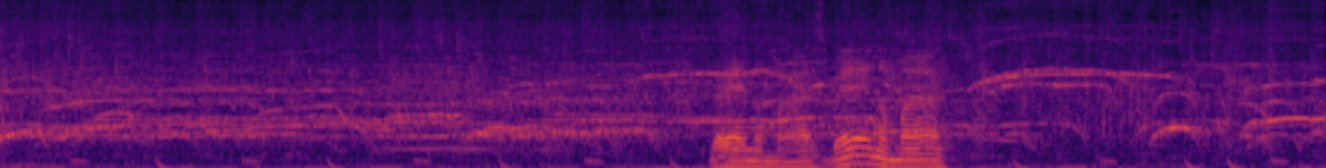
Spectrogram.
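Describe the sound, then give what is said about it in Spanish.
A crowd claps and cheers steadily for several seconds in honour of porn star Destiny Dixon, with a loud whooping shout rising in the middle. A voice briefly speaks over the noise. “Un pinche aplauso.”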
